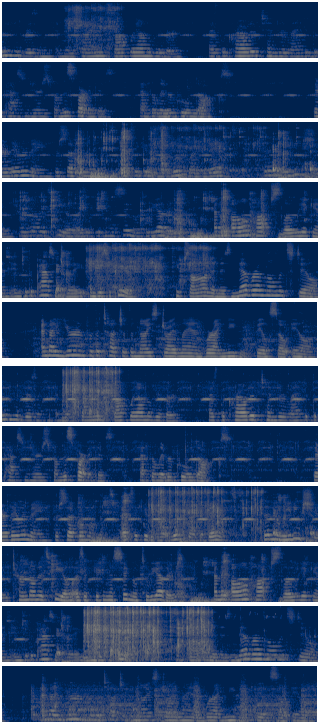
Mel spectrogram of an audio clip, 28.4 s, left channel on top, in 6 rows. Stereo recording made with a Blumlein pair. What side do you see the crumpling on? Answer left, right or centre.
right.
